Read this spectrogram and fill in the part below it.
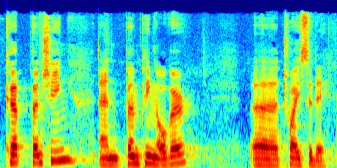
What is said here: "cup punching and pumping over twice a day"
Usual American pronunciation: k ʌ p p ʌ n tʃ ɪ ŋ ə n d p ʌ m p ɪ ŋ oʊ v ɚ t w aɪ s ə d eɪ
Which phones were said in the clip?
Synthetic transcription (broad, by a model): k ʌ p p ʌ n tʃ ɪ ŋ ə n p ʌ m p ɪ ŋ oʊ v ɚ t w aɪ s ə d eɪ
